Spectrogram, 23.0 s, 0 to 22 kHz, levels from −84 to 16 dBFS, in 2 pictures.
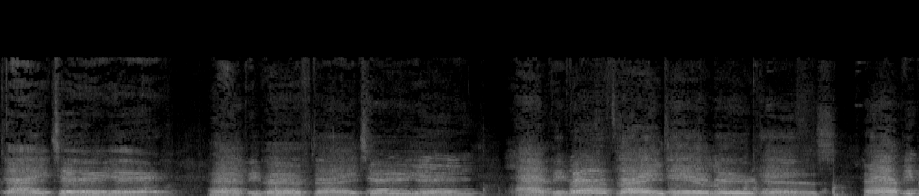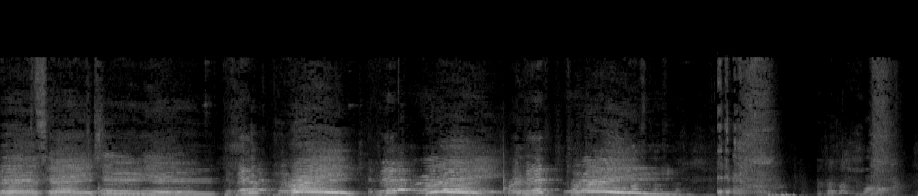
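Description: No technical faults can be heard anywhere in the recording; the signal stays continuous and steady throughout.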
